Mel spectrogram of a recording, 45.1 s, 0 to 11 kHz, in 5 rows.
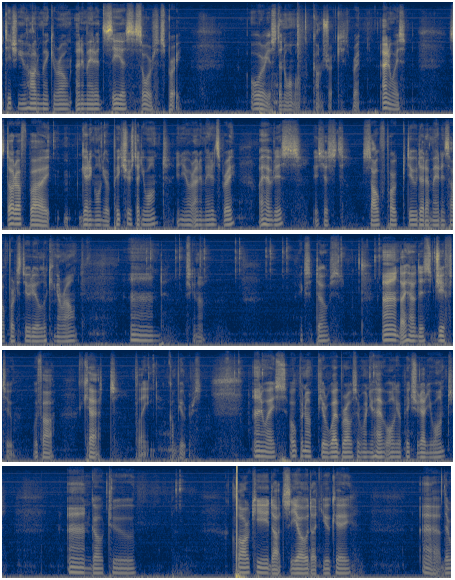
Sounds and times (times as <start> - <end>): Speech: 0.0 - 3.6, 5.0 - 8.2, 9.0 - 19.6, 20.6 - 22.2, 24.0 - 24.9, 25.6 - 31.1, 32.1 - 36.2, 37.4 - 38.8, 40.7 - 43.2, 44.4 - 45.0.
